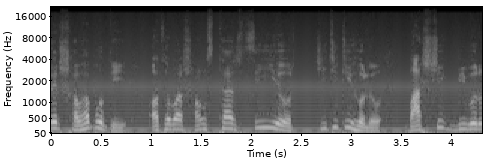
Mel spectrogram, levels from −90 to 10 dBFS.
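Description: From start to finish, a mains buzz runs under the speech. Something in the signal path is picking up sharp switching spikes from the 60 Hz supply, twice per mains cycle, so the interference carries a dense stack of 60 Hz harmonics climbing well into the kilohertz range. The result is a steady, raspy buzz rather than a smooth hum, sitting only about 15 dB below the speech the whole time.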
